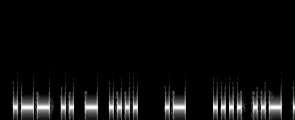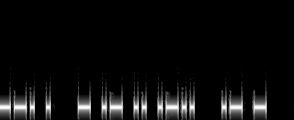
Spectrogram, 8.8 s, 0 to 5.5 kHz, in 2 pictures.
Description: Morse code, heard as a keyed tone, about 20 wpm, 600 Hz. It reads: WITH A HUGE TAIL AT
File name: the old man and the sea part 2 20wpm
